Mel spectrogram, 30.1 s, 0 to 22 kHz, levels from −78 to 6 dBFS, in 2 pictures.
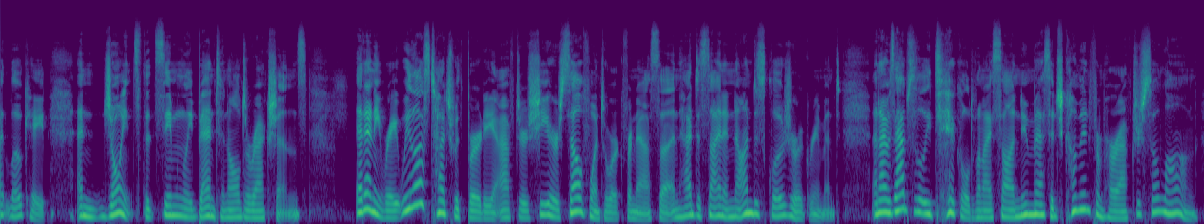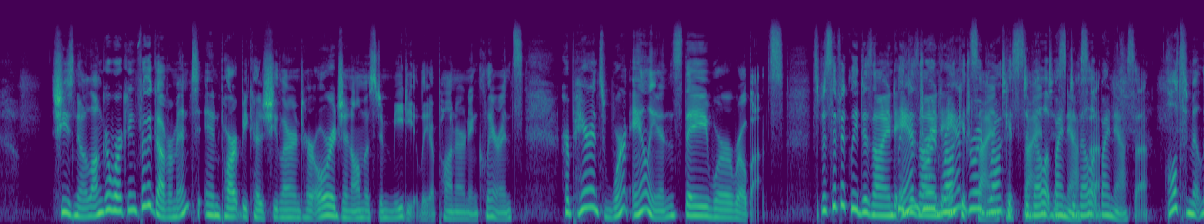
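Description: Right after "were robots specifically designed", at about 26.25 s, a doubled audio track kicks in and runs to the end. A second full-band copy of the speech trails the original by roughly half a second, at close to the same level, with no decay or room colour, and it appears abruptly. That's most likely the signal being captured twice, once through a slower path, or an edit leaving two copies out of step.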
